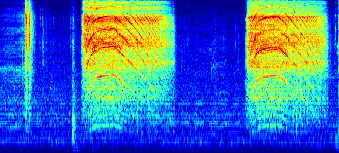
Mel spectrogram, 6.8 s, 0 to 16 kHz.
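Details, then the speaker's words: Used Makita BHP452 18V hammer drill, dirty and untested: two short trigger pulls with a harsh, gravelly whine that sags as it slows; the gearbox is rough from dirt and was later cleaned and rebuilt. "Pretty Dirty the drill that doesn't sound good shut down something going on"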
